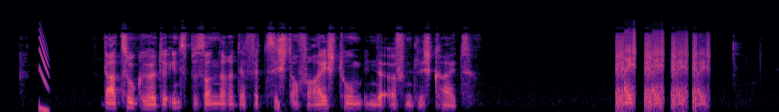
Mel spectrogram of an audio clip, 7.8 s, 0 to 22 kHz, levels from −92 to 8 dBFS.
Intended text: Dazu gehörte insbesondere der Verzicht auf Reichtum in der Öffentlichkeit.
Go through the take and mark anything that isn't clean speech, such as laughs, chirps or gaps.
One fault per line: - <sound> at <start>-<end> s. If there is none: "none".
- chirp at 0.4-0.5 s
- laugh at 6.2-7.1 s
